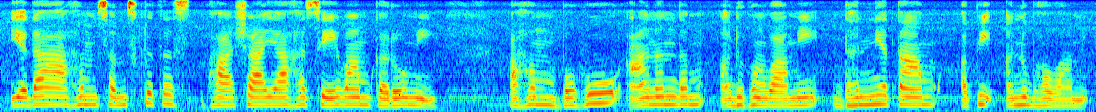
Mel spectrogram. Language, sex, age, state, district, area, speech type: Sanskrit, female, 45-60, Karnataka, Udupi, urban, spontaneous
